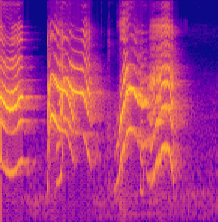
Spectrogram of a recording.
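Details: Talking pet parrot that mimics words like mummy, papa and mitthu gives three loud, nasal, speech-like squawked phrases, each wavering up and down in pitch, separated by brief gaps.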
